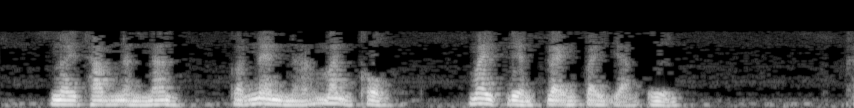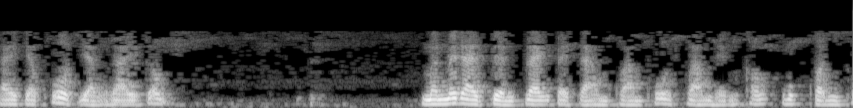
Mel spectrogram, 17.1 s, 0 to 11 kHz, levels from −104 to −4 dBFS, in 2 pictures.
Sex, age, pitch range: male, 60-79, 115-130 Hz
